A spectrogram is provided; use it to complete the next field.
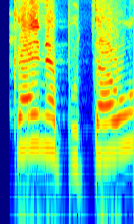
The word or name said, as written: Putau Cai Na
